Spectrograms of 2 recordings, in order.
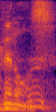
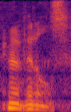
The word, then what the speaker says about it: victuals: I love that word, I mean, victuals, I mean, it's just, Victuals, it's a great Vittles. word. Yeah, How's this? Vittles. yeah, Is it's a that great pronounced word.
